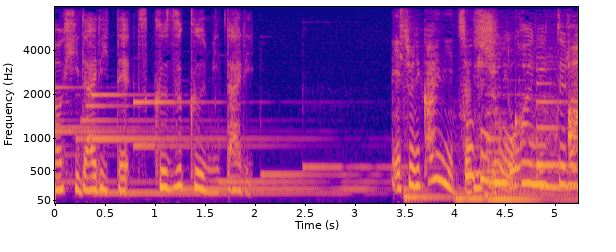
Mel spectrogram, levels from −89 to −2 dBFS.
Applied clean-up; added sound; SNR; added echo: none; none; none; none.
